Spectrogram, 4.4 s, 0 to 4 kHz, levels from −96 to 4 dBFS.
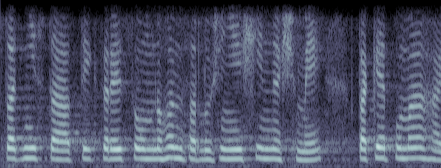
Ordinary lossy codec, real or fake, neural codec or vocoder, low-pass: Opus, 32 kbps; real; none; 3.6 kHz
